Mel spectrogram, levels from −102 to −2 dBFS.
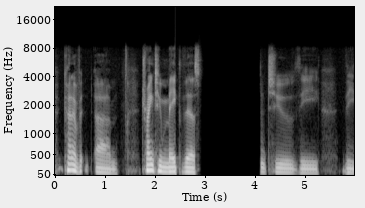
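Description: Just after "of um trying to", at 2.39 to 2.43 s, the speech smears briefly. This is short concealed packet loss: about 20 ms of audio arrived too late to decode, and the receiver filled the gap by extending the preceding sound before rejoining the real signal. The same thing happens at 2.51 to 2.55 s and again at 2.77 to 2.81 s. Each is heard as a short smear or wobble, and a brief consonant can lose its edge.

From 2.87 s the audio breaks off until 4.13 s, which points to a long network dropout as the likely cause. About 1.24 s of speech never arrived. The receiver first carries the last sound forward as a brief fading buzz, then leaves roughly 1.16 s of silence. Speech resumes at 4.13 s with the missing portion simply gone. Throughout the clip the call codec's upper band stops at 8 kHz.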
